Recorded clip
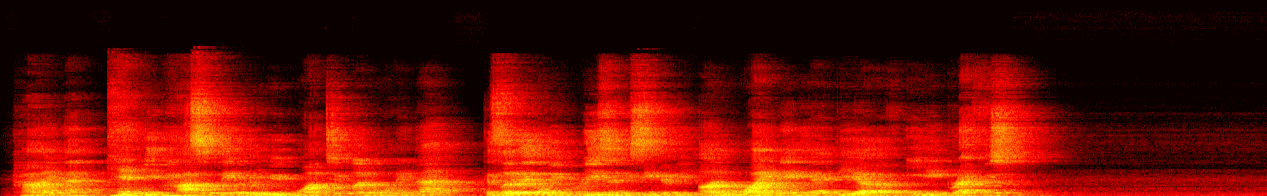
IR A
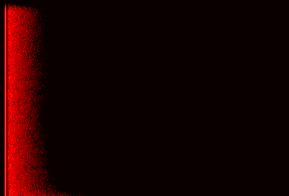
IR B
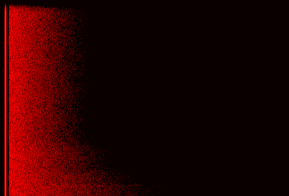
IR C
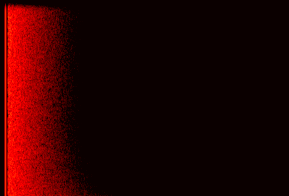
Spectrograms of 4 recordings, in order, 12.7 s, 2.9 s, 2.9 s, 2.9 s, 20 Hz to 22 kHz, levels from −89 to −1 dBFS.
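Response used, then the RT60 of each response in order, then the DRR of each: C; 1.0 s, 2.9 s, 1.4 s; 0.5 dB, -3.0 dB, -7.0 dB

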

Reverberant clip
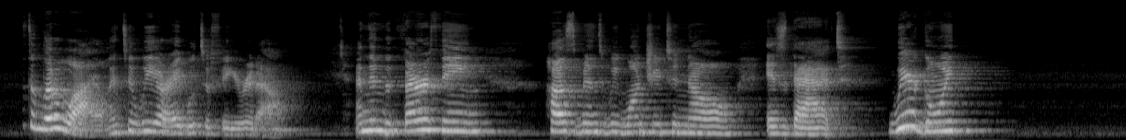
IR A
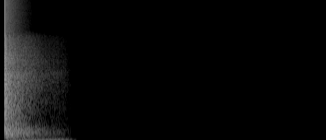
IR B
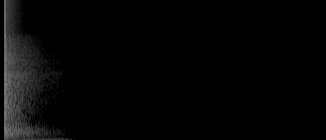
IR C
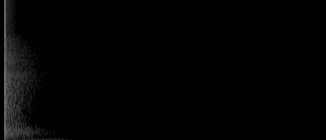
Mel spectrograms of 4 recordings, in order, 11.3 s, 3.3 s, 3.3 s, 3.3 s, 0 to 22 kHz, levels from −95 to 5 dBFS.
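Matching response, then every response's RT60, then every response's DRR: C; 0.70 s, 0.70 s, no single decay rate; -12.0 dB, -2.5 dB, 4.5 dB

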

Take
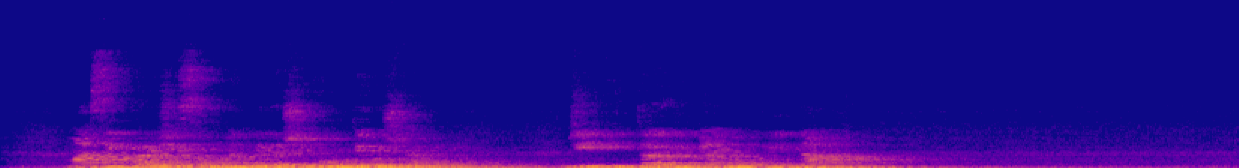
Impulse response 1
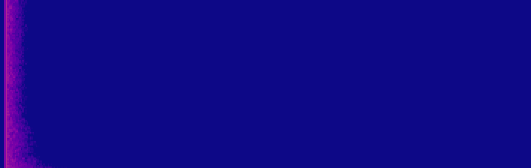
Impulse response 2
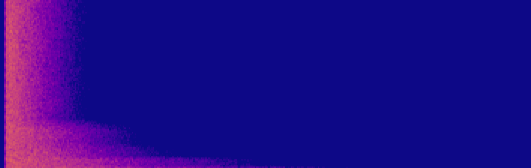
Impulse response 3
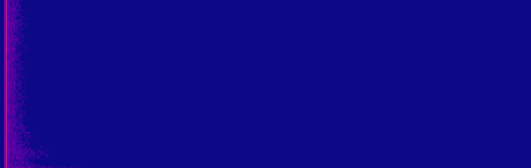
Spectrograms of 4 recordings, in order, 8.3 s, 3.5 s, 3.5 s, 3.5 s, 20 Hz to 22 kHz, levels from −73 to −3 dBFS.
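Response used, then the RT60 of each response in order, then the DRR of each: 2; 0.75 s, 2.5 s, no single decay rate; -2.0 dB, -17.5 dB, 4.0 dB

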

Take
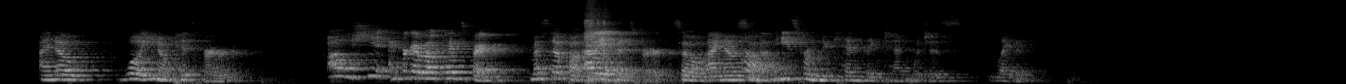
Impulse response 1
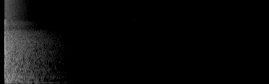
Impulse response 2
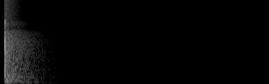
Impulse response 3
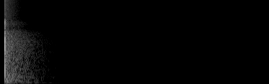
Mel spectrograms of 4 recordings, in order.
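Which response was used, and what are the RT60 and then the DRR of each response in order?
1; 0.90 s, 0.90 s, 0.90 s; -8.0 dB, -1.5 dB, 4.0 dB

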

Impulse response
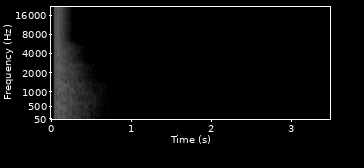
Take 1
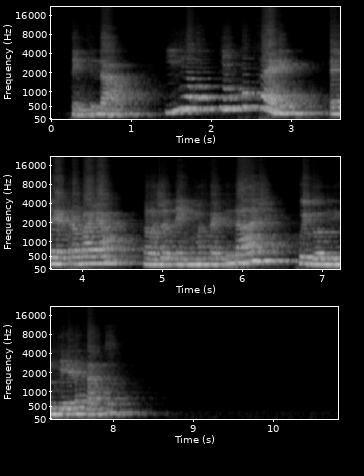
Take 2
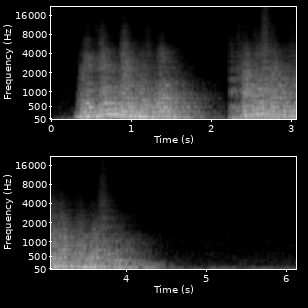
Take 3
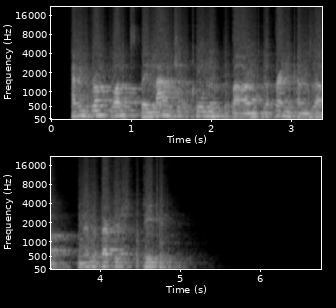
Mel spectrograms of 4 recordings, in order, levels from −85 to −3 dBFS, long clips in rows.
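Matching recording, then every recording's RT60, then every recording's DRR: 1; 1.2 s, 1.2 s, 1.2 s; -5.0 dB, -11.5 dB, 3.5 dB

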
